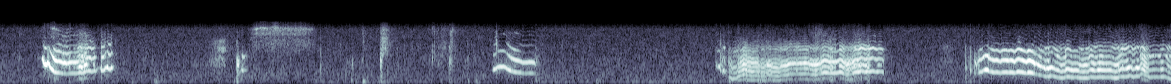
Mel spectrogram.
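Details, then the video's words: Yuyu, a male Pekingese adopted from a shelter, talks in short whiny yelps early on, then two longer wavering, moaning vocalizations with rich harmonics, separated by quiet pauses and small clicks. "pekingese talking"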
